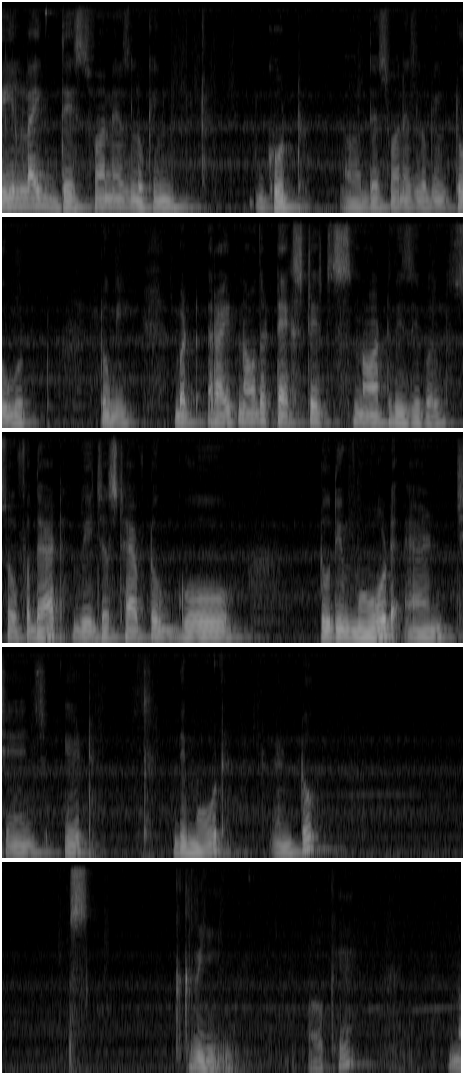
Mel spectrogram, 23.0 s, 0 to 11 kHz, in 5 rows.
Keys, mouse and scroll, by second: 1.9 ctrl+s.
